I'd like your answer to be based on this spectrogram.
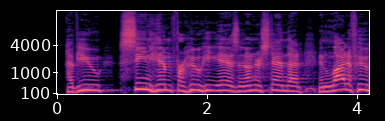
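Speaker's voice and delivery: forceful, weighty sermon delivery; preaching at full force. Real, not acted. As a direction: press the congregation with slow, emphatic questions.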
